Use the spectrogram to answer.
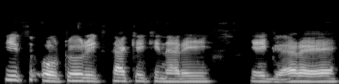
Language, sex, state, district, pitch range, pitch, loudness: Hindi, male, Bihar, Lakhisarai, 130-155 Hz, 140 Hz, -17 LUFS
